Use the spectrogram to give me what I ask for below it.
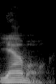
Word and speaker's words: Jamo: is I I think they're properly pronounced llamo but I think a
